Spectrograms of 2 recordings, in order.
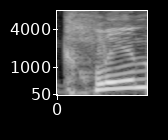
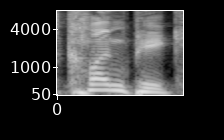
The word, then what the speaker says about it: CLENPIQ: Is it Clin or Clen? How do you think it's spelled? I think it's CLINPIQ. CLINPIQ. CLENPIQ comes up. Yeah, you know what? Peak. No, it's Clen Peak. So it's CLENPIQ. Clen. It's not Clin.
